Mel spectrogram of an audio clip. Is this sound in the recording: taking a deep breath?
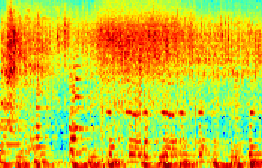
no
